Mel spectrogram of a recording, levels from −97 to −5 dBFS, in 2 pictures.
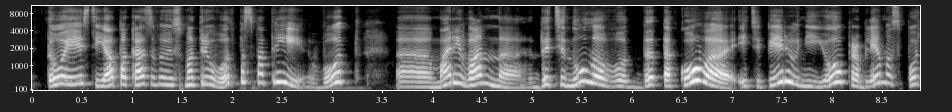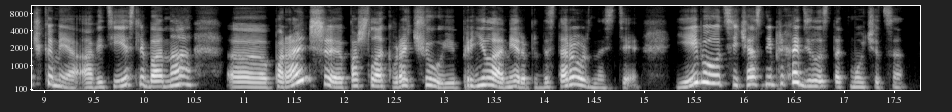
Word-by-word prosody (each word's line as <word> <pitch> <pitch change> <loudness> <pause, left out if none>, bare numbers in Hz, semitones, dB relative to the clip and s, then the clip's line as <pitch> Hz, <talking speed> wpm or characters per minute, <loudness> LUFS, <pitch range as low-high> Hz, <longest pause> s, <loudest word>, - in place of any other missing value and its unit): То 300 +3 +4
есть 310 +2 0
я 225 +4 +4
показываю 280 -1 0
и 260 - -3
смотрю: 270 +2 -2
"Вот, - - -2
посмотри, 375 -1 +1
вот, 240 - -2 0.3
э, 190 -1 -3
Марья 320 - +2
Ивановна 250 - +1
дотянула 275 - +1
вот 205 -4 -6
до 280 - +2
такого, 265 - +7
и 420 - -6
теперь 245 - +1
у 355 - -1
неё 220 - 0
проблемы 310 - -2
с 295 - -10
почками. 275 - -5
А 160 +2 -4
ведь 185 0 -10
если 270 +7 -4
бы 205 -6 +2
она, 255 +8 -2 0.3
э, 180 -2 -1
пораньше 260 - +1
пошла 225 -1 -1
к 215 - -23
врачу 240 +5 -3
и 165 +1 -8
приняла 240 +2 0
меры 190 -1 -2
предосторожности, 175 - -4 0.3
ей 185 - 0
бы 365 -1 +4
вот 320 -1 -1
сейчас 280 0 -3
не 290 - -6
приходилось 245 - 0
так 190 -2 -7
мучиться". 180 -2 -11
245 Hz, 150 wpm, -20 LUFS, 190-295 Hz, 0.3 s, такого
